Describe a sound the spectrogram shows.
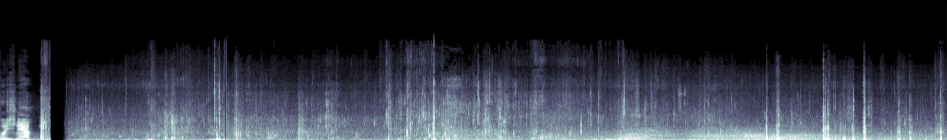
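Water laps against rocks.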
